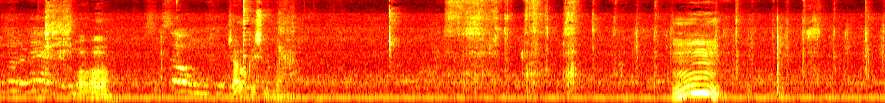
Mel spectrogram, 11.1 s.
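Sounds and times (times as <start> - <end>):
low electrical hum: 0.0 - 11.0
man chewing with wet clicks: 4.8 - 5.0, 5.7 - 11.0
man humming mmm: 8.3 - 9.3.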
